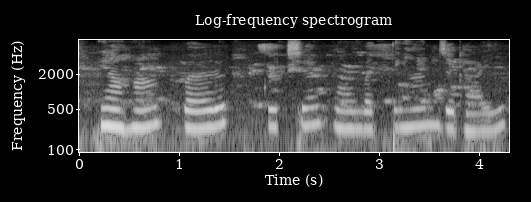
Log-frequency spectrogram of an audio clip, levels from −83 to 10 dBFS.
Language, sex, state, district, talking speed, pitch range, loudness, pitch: Hindi, female, Punjab, Pathankot, 70 wpm, 230-260 Hz, -14 LUFS, 245 Hz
